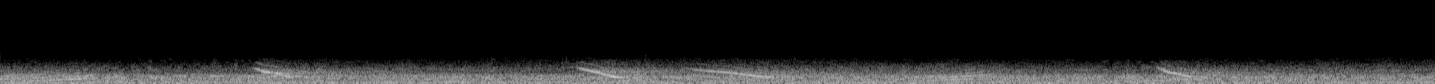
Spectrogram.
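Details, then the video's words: Repeated whale song phrases: sharp falling whoops paired with softer rising tones, recurring about every three seconds against a dense, hissing low-frequency sea noise. "Whale Sounds"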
